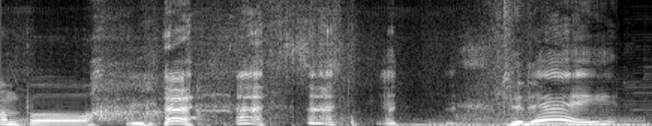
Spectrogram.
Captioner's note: laughing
